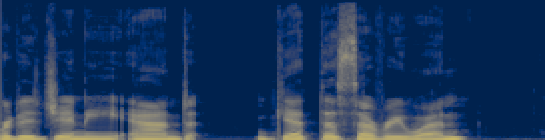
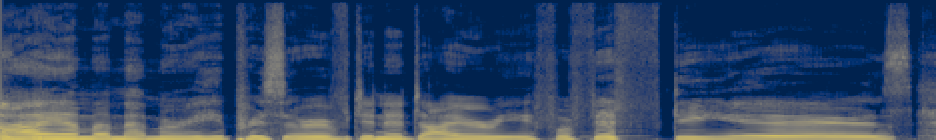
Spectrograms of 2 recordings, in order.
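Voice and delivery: sinister villain voice. Retelling the diary scene, speaking the villain's line: Voldemort voice. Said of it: "I can't help but talk in like the Voldemort voice".

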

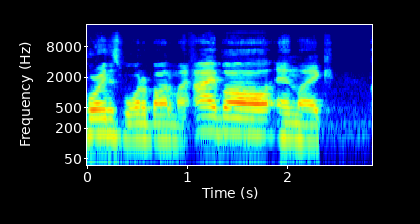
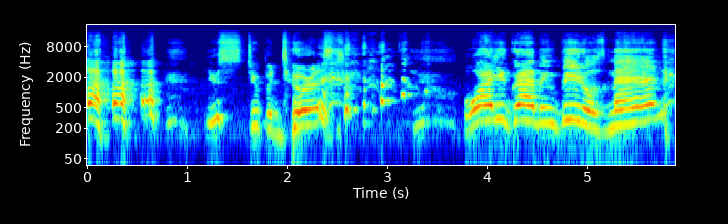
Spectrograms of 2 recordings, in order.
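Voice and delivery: play-acted very high, scornful, mocking laughing jeer; 10 semitones higher than usual. Retelling Michelle's reaction to a beetle squirting acid in the speaker's face, imitating Michelle laughing mockingly. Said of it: "He was laughing at me".

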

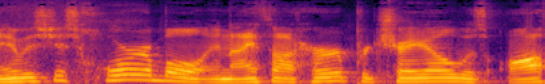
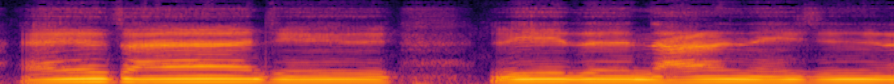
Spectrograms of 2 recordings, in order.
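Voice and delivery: mock very slow, spaced-out stoned drawl; 3 semitones lower, 4 dB quieter than usual. Retelling how an awards presenter read the nomination: imitating Patricia Arquette sounding stoned. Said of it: "she just sounded like she was really, really stoned".

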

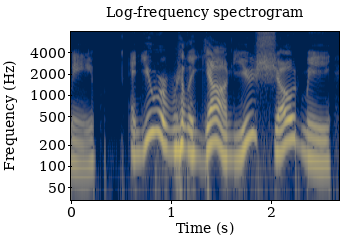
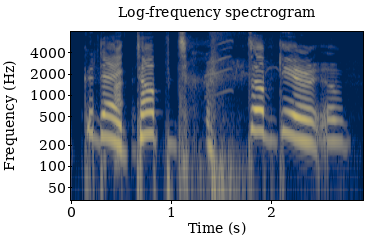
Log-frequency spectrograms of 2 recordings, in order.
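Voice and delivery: bad fake British accent, much higher pitch; 9 semitones higher than usual. Talking about the UK Top Gear, the speaker attempts a bad British accent. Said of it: "I can't even do an accent".

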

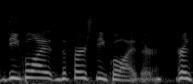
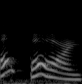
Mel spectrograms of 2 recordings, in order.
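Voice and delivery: high, squeaky little cartoon mouse voice; 6 semitones higher than usual. Retelling the first time he heard the speaker do a cartoon voice: Mickey Mouse impression. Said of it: "do an impression of a cartoon character".

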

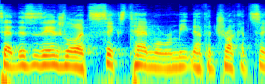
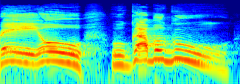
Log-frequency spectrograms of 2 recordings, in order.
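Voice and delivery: loud, high, greasy Italian guy voice; 5 semitones higher, 5 dB louder than usual. Describing a video clip a buddy sent, imitating the guy in it: Italian guy voice. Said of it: "greased-up Italian guy going".

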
